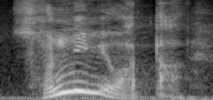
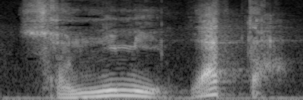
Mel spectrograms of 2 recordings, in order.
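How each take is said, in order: First: The stress falls on the first word. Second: The stress falls on the second word. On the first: An unexpected guest has arrived. "손님이 악센트가 오면 악센트가 오면 새로운 정보 비한정성을 나타내게 됩니다" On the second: The guest is the one who was expected. "왔다에 악센트가 오면 악센트가 오면 주신시가 되는 겁니다"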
